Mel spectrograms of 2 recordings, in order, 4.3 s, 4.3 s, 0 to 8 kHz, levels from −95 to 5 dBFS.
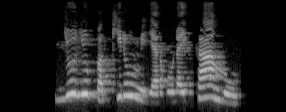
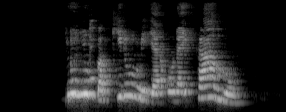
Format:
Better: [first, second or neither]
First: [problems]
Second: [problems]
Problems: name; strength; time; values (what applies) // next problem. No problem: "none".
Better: first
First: none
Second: noise reduction (neural mask model DeepFilterNet 3)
